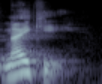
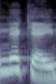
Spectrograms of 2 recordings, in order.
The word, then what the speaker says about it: Nike: It's the Greek word Nike, but you pronounce it Nike because that's what the athletic shoe company has told you you're supposed to call it. But it's actually Nike.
